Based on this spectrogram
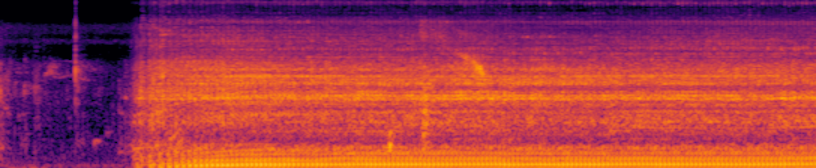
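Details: Brushcutter/grass cutter that would not start, after replacing the fuel pump, started on choke after priming: catches after a couple of pulls and settles into a steady, even buzz with no stumbling; running fine.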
